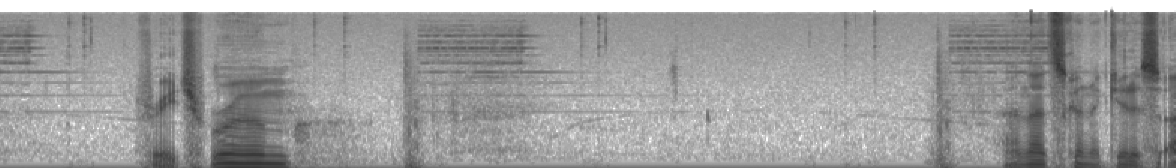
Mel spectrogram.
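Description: Soft clicks from a game's menu sound now and then.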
